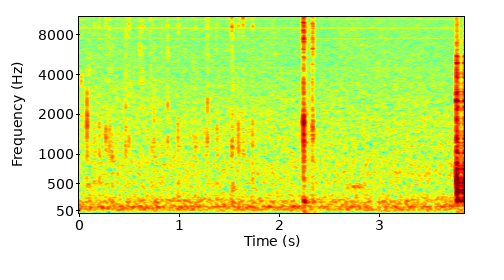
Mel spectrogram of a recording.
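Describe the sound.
Faint clicking of keys as someone types a password on a computer keyboard, a few scattered taps against a low steady hum, with one slightly louder tap near the end.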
